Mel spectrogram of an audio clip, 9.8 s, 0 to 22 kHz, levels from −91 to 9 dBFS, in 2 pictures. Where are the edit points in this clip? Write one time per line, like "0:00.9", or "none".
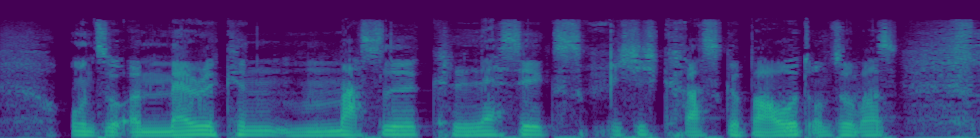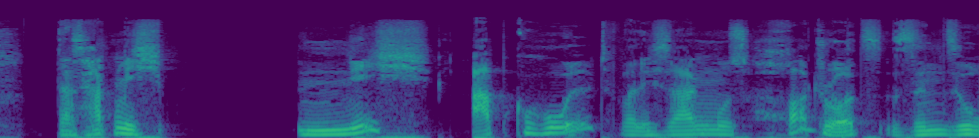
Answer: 0:05.0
